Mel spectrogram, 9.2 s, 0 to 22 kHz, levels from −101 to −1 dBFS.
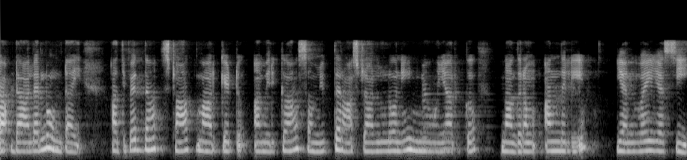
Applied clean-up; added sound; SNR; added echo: neural mask model DeepFilterNet 3.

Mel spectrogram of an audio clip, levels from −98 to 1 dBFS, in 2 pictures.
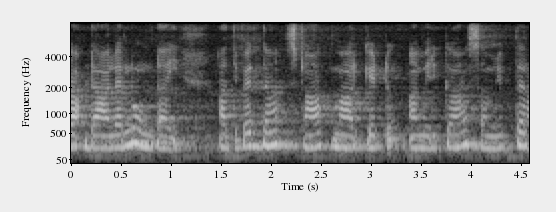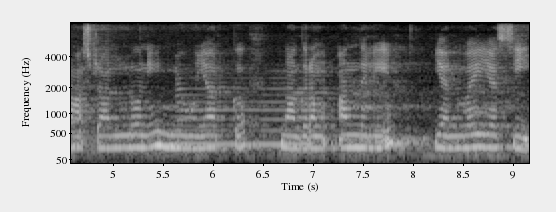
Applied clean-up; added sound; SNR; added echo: none; Wind instrument, woodwind instrument; 12 dB; reverberation time 2.2 s.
